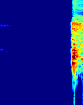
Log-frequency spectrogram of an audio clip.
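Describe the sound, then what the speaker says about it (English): A single sharp cough bursts out close to the microphone after a near-silent pause, brief and loud. "let me take a sip so I don't keep coughing on you"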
